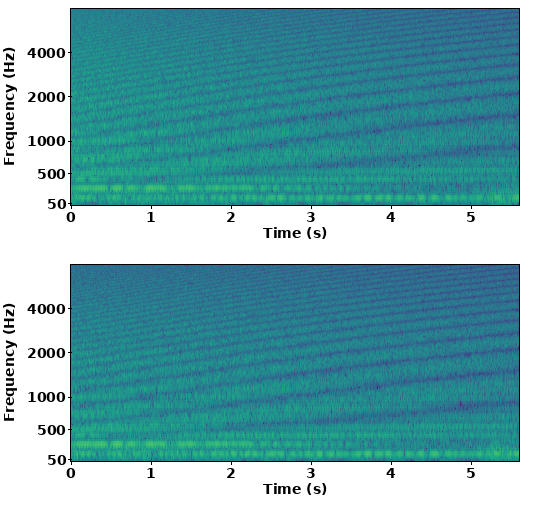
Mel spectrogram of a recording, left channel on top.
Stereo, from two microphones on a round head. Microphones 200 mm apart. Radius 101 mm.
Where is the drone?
40° left (ahead or behind); by 5.6 s 15° left (ahead or behind).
